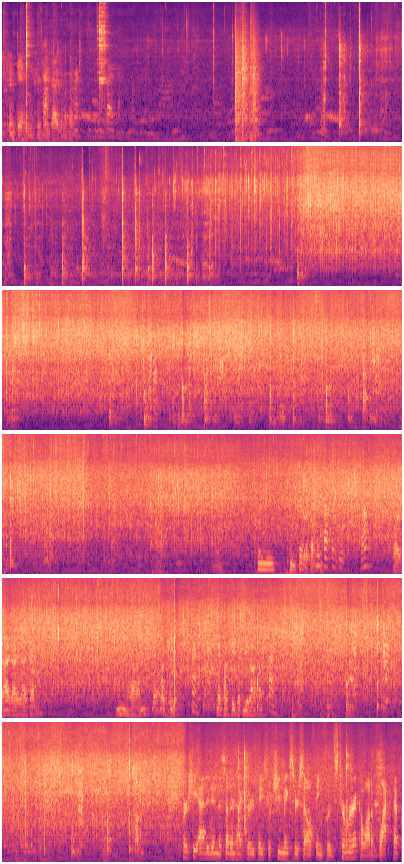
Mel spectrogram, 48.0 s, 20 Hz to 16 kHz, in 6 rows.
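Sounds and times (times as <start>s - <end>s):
loud steady sizzle: 0.0s - 48.0s
paste frying in oil: 4.4s - 48.0s
metal spatula scraping a wok: 6.8s - 9.0s, 18.1s - 25.1s, 35.2s - 43.6s.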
